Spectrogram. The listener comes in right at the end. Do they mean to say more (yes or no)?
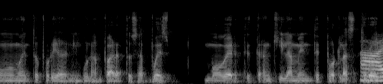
yes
